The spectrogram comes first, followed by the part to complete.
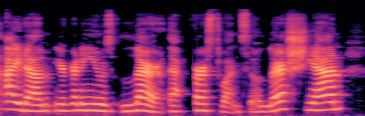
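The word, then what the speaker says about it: leurs: forms there's ler and ler they're pronounced the same only difference is that one has an s so if it's plural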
